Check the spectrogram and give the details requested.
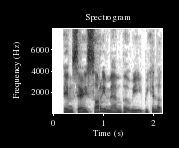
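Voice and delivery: terrible put-on French accent. Imitating a tv actress playing a lady: terrible put-on french accent. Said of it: "That's my terrible French accent".

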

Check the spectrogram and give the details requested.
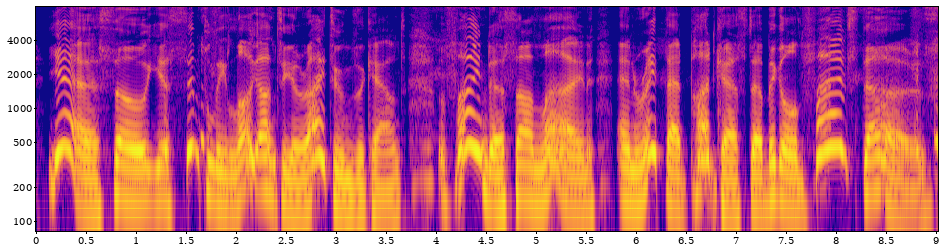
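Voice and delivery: loud, swooping, sing-song, lisping cartoon-lion pitchman voice. Podcast host asks Snagglepuss to address the listeners, answered in Snagglepuss voice. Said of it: "Snagglepuss, while I got you here".

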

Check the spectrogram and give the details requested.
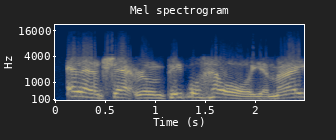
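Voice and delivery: put-on British accent. Greeting the chat room after being asked for a shout out: British accent. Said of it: "There was his British accent".

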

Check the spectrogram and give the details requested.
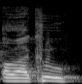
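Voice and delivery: very deep, imitated voice. Retelling a woman's reply in a queue: imitating a very deep voice. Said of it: "the deepest, fucking most bulging voice I've ever heard".

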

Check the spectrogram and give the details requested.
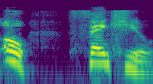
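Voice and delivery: overdramatic, gushing, overly polite, swooping high. Retelling a commentator thanking a colleague: imitating overly polite thanks. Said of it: "so polite and overly dramatic".

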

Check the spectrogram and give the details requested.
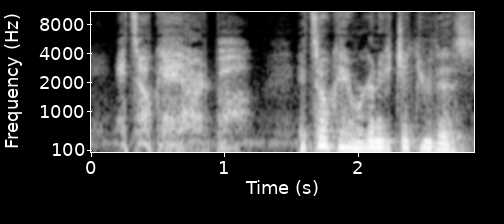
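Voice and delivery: hushed whisper, very close, right at the ear. Calming a possum mount in character by whispering into its ear: whispering. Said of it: "I whisper into its ear".

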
